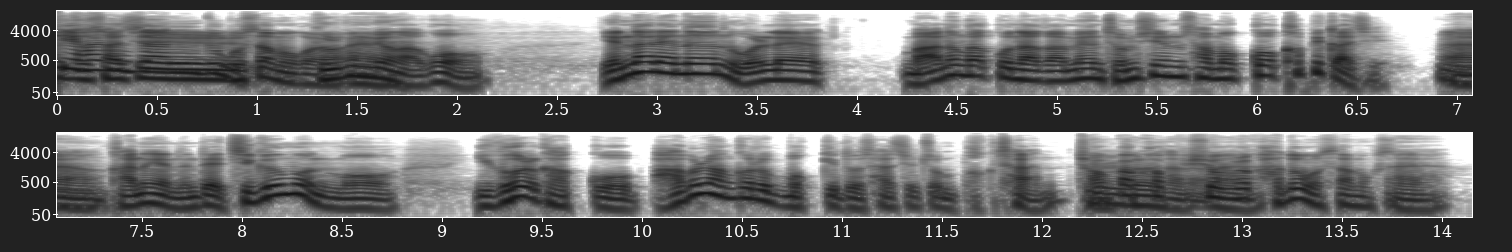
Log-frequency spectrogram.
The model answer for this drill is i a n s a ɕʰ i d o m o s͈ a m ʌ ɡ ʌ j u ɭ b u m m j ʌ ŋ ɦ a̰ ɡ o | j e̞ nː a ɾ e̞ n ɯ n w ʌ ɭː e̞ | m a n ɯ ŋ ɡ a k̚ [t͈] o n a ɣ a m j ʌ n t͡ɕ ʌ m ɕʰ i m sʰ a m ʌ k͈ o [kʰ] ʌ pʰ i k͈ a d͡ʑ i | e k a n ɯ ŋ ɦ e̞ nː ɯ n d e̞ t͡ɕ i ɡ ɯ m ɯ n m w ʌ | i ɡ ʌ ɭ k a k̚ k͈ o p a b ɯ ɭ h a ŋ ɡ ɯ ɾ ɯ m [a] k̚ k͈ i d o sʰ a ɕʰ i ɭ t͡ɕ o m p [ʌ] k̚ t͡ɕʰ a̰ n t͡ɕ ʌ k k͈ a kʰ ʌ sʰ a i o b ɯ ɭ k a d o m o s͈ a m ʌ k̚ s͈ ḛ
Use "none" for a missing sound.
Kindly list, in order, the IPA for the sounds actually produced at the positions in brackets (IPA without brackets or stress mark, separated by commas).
k͈, kʰ, ʌ, ʌ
